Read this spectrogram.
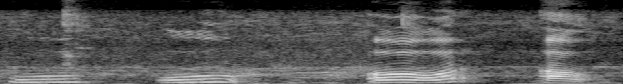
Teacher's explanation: वृत्तमुखी में होठों की आकृति गोल होती है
